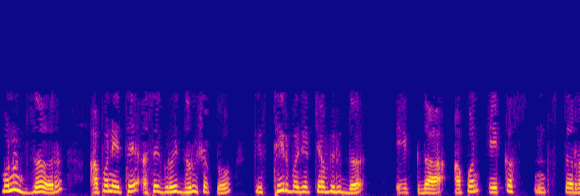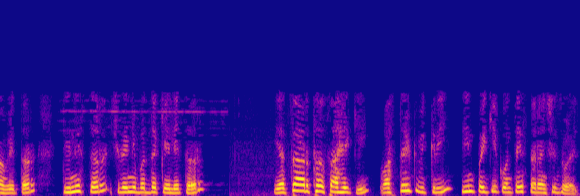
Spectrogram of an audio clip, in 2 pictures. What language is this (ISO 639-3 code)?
mar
